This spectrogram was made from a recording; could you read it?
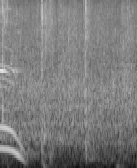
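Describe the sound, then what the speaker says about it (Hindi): A TV comedy show studio audience applauding steadily, a dense wash of clapping that follows a short descending tone at the start. "तालियां बजाते रहें।"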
